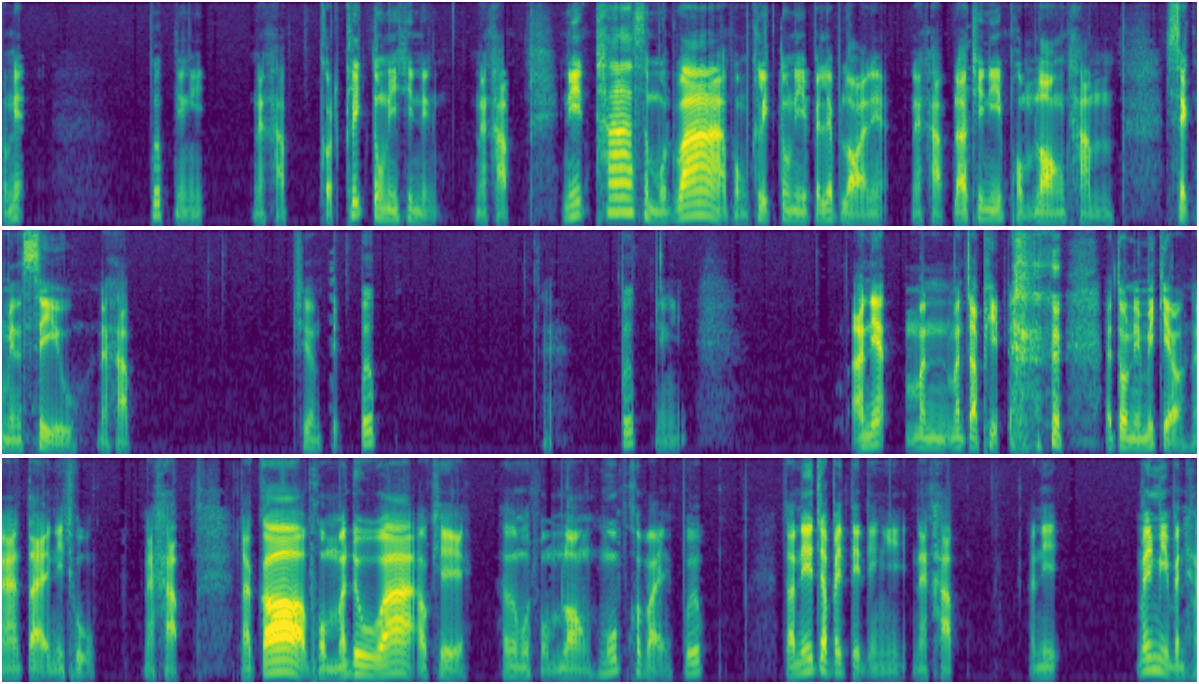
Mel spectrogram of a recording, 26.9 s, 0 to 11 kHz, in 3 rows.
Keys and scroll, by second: 16.7 ctrl+z.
